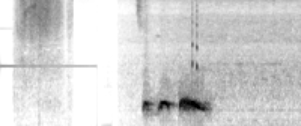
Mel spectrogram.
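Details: Spotted dove calling loudly, recorded for use as a lure to draw other doves; after a quiet opening, a single low cooing phrase of a stuttered double note and a longer falling coo, then near silence.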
